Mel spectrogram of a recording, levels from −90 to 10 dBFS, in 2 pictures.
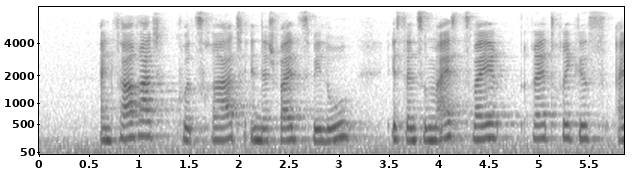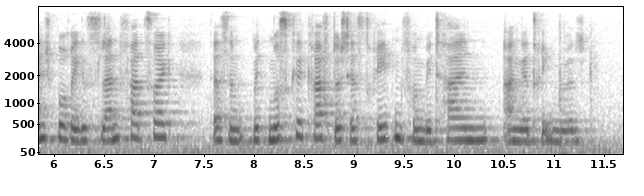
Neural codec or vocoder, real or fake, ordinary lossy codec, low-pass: none; real; none; 7.2 kHz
